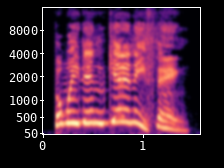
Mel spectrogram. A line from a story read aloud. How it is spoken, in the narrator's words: Clovis whined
